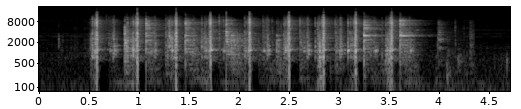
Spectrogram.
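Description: A Marx toy Star Trek gun fires little colored discs in a rapid string of about a dozen sharp, snappy cracks, close and loud, with no talking.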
